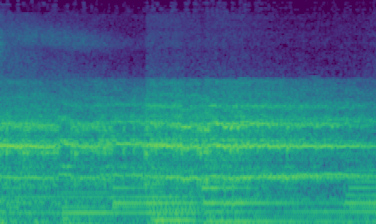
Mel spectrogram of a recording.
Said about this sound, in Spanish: Pero, de repente, sin saber por qué otro automóvil se cruzó abruptamente en el camino. El taxista, para no causar una tragedia, tuvo que girar el auto y frenar abruptamente.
